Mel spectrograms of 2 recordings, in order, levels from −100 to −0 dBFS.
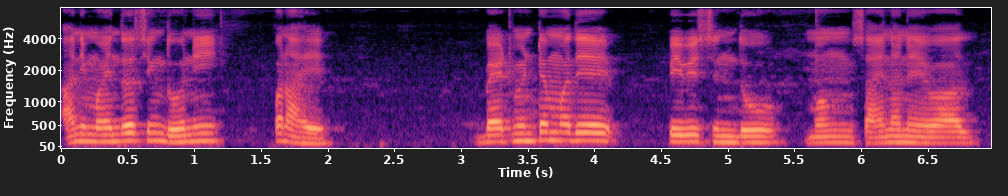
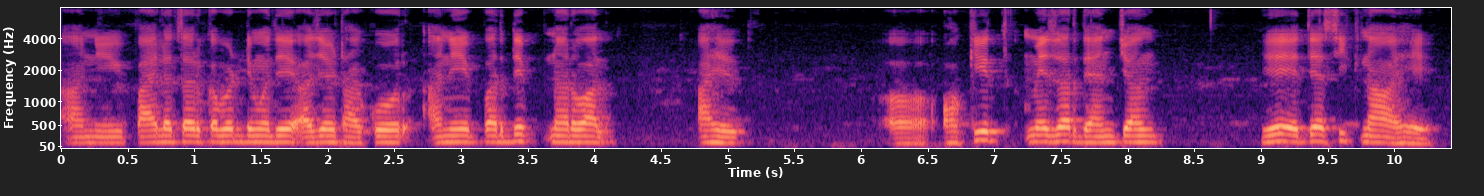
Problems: none marked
